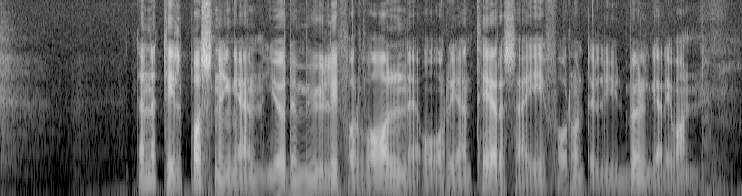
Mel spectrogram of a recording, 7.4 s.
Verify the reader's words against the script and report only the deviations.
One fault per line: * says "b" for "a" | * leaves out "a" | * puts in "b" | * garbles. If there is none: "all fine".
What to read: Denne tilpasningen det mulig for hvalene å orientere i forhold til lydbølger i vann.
* puts in "gjør"
* puts in "seg"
